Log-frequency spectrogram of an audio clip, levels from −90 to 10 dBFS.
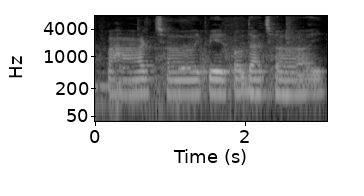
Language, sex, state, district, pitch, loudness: Magahi, male, Bihar, Samastipur, 155 Hz, -31 LUFS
